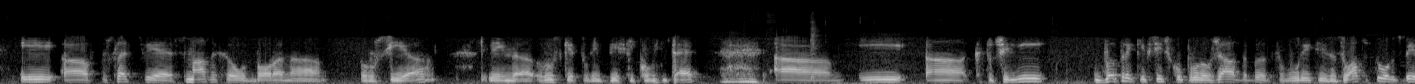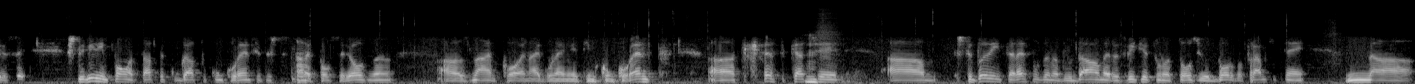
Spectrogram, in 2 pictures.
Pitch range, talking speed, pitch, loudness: 95-115 Hz, 125 wpm, 100 Hz, -24 LUFS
